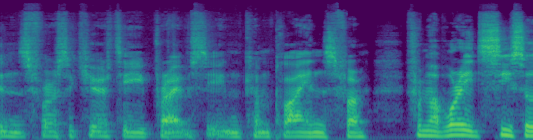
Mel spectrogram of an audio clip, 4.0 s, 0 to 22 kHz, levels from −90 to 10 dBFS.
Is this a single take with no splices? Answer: yes; 0 cuts

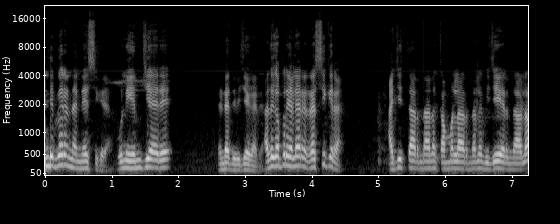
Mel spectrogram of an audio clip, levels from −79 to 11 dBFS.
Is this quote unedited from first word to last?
yes; 0 cuts

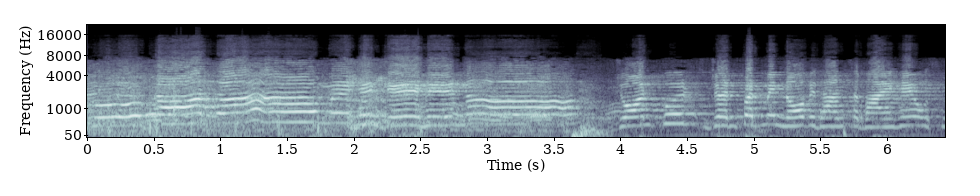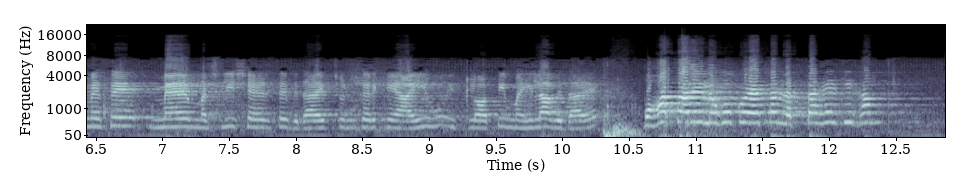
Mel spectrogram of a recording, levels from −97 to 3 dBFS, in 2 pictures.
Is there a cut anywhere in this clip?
yes; 2 cuts; at 3.8 s, 10.4 s

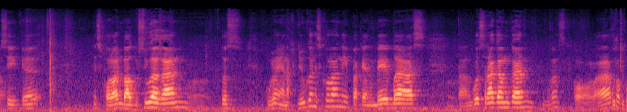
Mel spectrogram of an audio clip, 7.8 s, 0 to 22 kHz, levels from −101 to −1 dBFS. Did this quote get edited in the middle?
no; 0 cuts

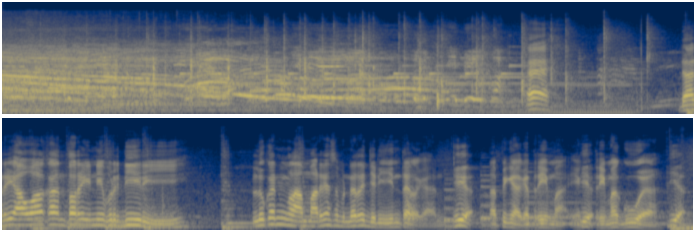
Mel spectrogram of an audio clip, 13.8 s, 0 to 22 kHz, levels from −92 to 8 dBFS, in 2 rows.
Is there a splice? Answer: no; 0 cuts

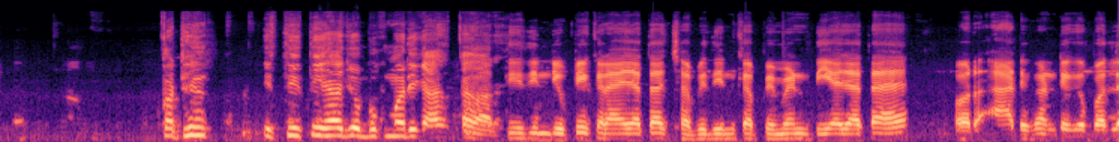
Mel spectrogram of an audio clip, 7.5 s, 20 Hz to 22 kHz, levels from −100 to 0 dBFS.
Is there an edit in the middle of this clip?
yes; 1 cut; at 3.4 s

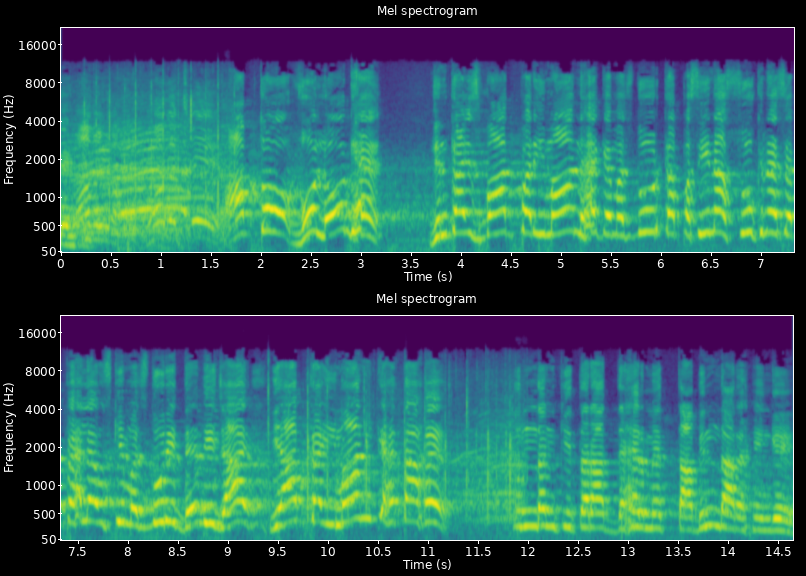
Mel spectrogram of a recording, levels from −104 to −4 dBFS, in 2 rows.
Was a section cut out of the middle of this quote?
no; 0 cuts

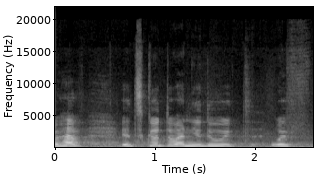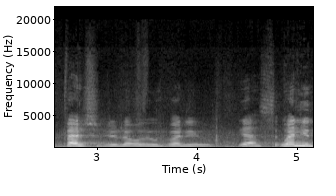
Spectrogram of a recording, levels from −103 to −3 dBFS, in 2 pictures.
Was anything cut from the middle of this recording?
yes; 1 cut; at 4.2 s

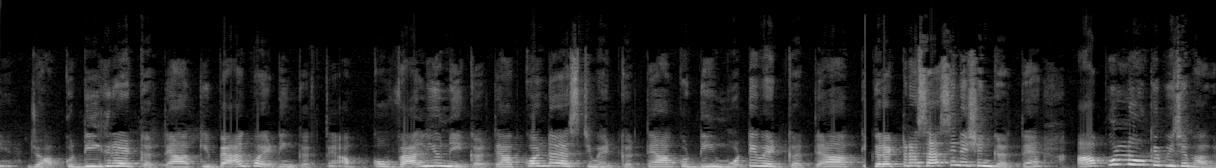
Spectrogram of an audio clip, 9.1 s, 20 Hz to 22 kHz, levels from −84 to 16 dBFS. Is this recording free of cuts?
no; 1 cut; at 6.4 s

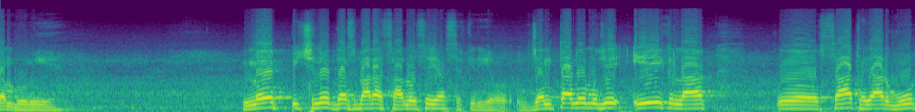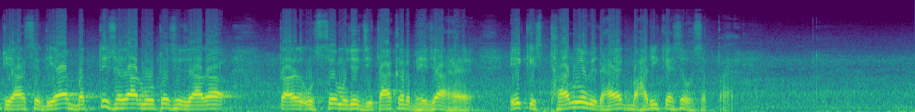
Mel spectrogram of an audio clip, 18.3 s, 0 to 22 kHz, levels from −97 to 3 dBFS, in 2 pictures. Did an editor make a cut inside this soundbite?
no; 0 cuts

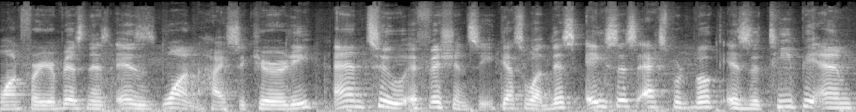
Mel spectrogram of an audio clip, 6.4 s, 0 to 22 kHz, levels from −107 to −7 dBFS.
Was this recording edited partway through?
yes; 1 cut; at 3.6 s

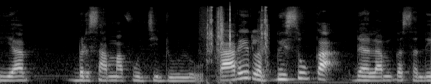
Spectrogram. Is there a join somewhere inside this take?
yes; 1 cut; at 2.1 s

